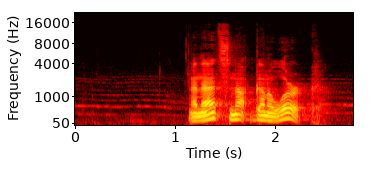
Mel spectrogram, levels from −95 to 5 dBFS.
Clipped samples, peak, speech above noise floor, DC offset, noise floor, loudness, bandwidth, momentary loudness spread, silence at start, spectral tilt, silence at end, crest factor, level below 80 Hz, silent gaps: under 0.1%; -10 dBFS; 37 dB; under 0.1%; -62 dBFS; -25 LUFS; 15.5 kHz; 13 LU; 1.15 s; -6.5 dB/octave; 0.35 s; 18 dB; -62 dBFS; none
